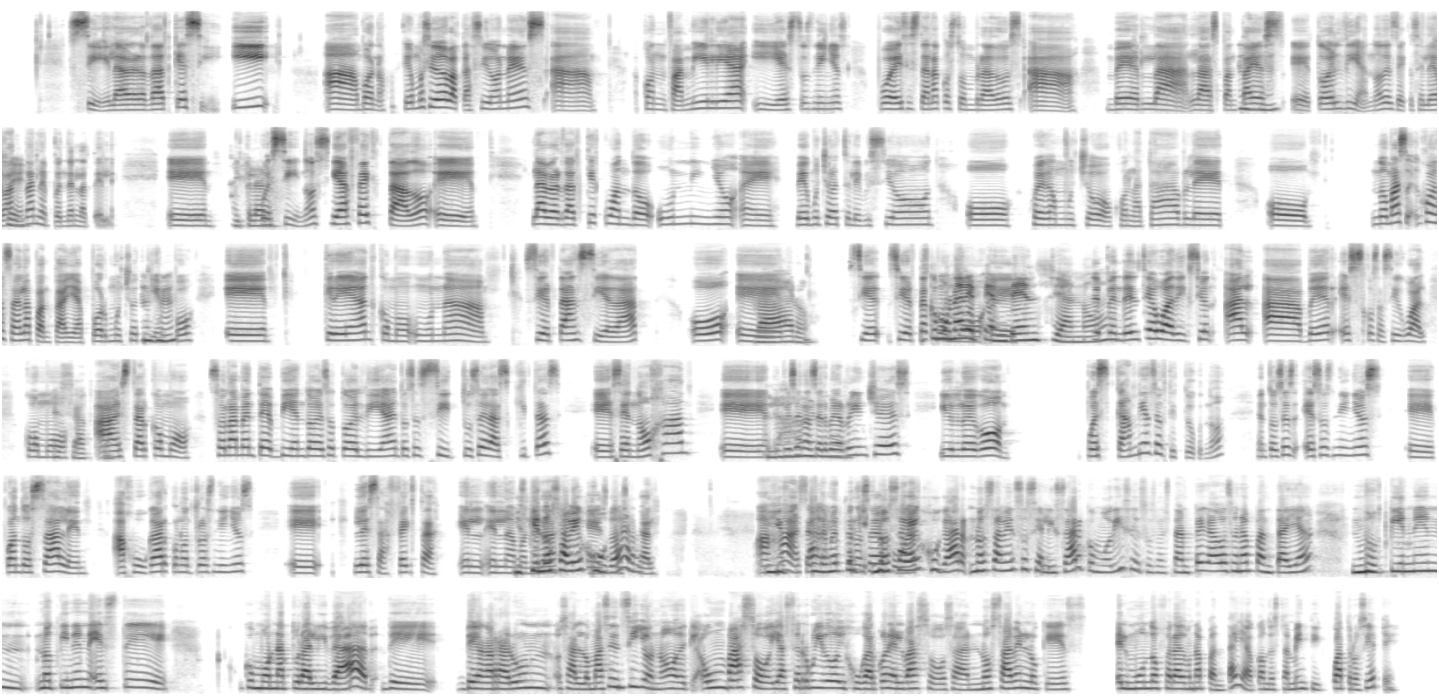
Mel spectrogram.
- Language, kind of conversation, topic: Spanish, podcast, ¿Qué reglas tienen respecto al uso de pantallas en casa?
- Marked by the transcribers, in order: tapping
